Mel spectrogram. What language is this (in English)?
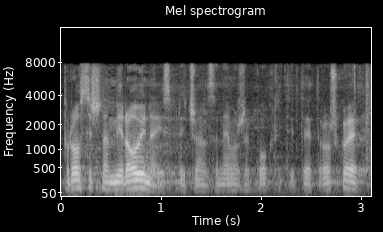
Croatian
